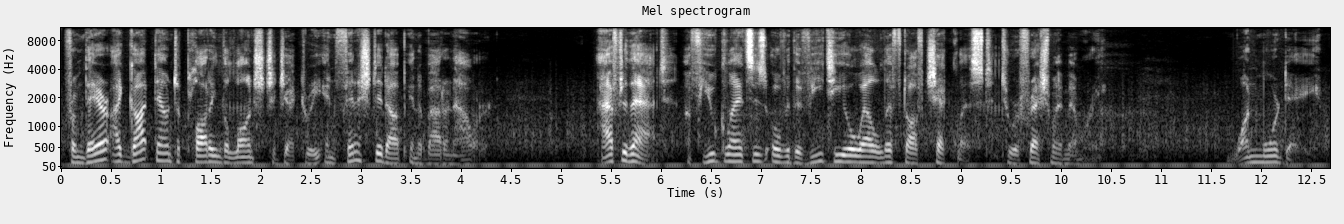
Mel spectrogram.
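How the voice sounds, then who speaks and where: A man playing a weary, wry human astronaut narrating his mission log in an audio drama, with a dry, expressive storytelling delivery. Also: mid-range voice, normal speed, slight background noise, natural voice. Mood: businesslike.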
